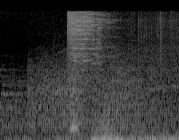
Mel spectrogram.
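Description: A firebomb bursts into flames with a loud whoosh.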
